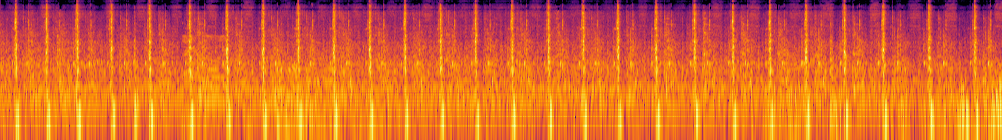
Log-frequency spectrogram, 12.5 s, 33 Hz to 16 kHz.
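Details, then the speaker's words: 1929 Ford Model A four-cylinder, abandoned 75+ years: sharp, fairly regular ticks about twice a second over a ragged idle slow to build revs; another exhaust valve is sticking. "she's a running though see once you get them kind of running she's starting to pick up on the RPM so I think she's going to do what she's supposed to do just going to take her some time man a really we got another exhaust valve sticking again it happens"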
